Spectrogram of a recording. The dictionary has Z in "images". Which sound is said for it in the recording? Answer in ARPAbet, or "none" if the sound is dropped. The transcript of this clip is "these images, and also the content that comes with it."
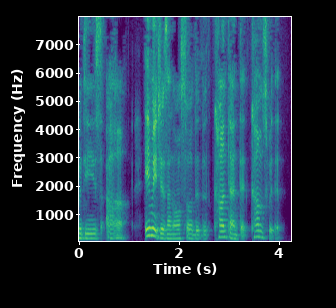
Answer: Z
